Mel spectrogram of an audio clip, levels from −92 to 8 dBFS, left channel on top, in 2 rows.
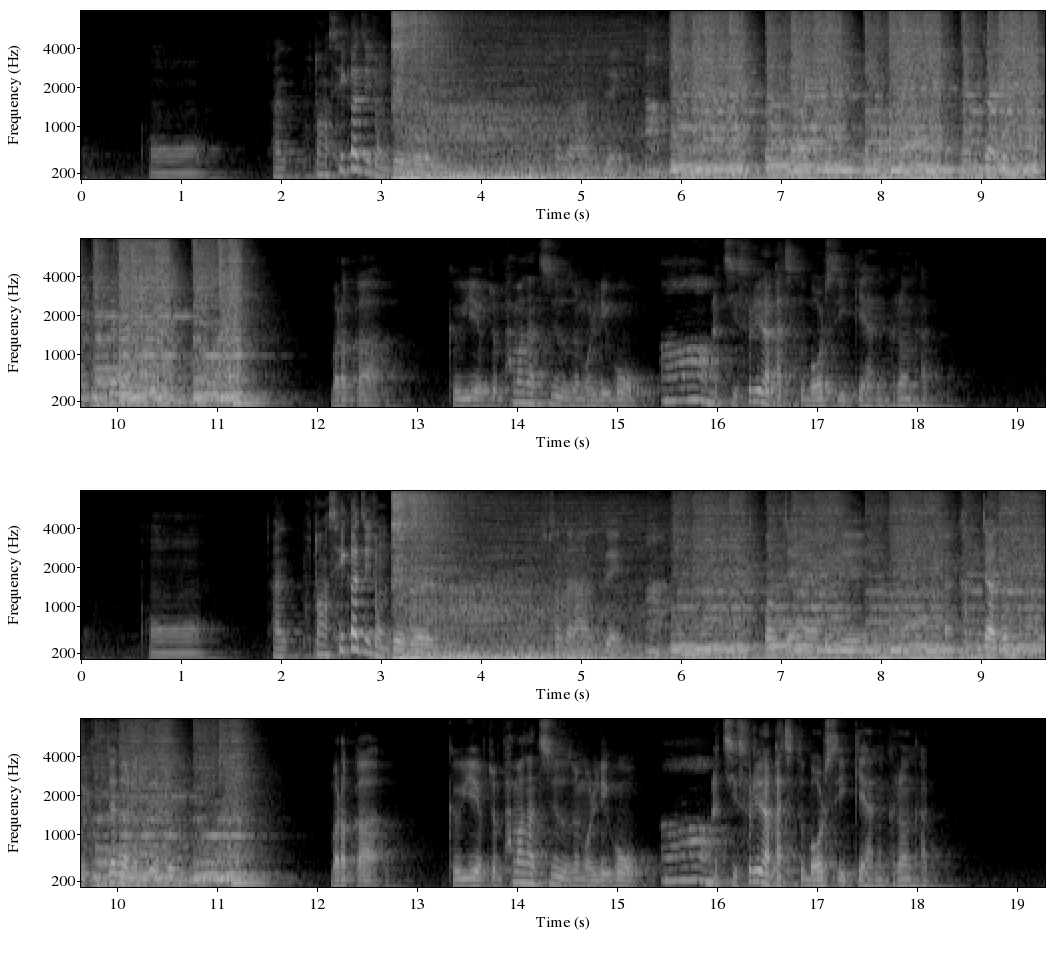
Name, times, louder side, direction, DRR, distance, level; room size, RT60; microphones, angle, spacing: voice 1, 0.7-1.2 1.9-3.6 4.6-5.4 6.8-7.9 8.6-10.7 12.1-12.6 13.3-15.2 16.0-18.1, right 4 dB, 30° right, 10 dB, 0.3 m, -38 dB
sound 1, 3.1-7.2, equal, 5° right, 0.7 m, -28 dB
voice 2, 5.6-6.2 10.5-11.4 15.4-16.0, right 1 dB, 70° left, -2 dB, 2.6 m, -38 dB
sound 2, 5.9-11.3, left 3 dB, 50° left, 0.5 m, -31 dB
6.6 x 6.0 x 3.2 m, 0.88 s
head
